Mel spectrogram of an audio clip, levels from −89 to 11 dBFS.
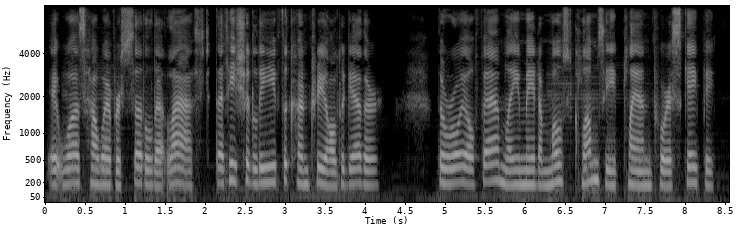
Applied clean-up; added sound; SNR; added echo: neural separator model SepFormer DNS4.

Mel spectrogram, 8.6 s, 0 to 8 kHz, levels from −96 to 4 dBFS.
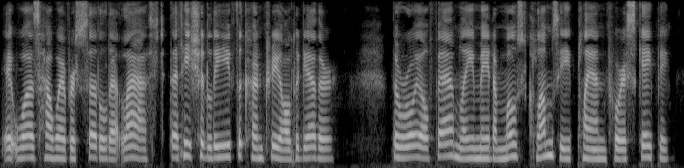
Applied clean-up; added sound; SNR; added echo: neural mask model Resemble Enhance denoiser.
